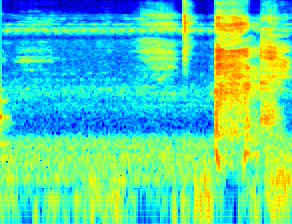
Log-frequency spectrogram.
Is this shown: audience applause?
no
